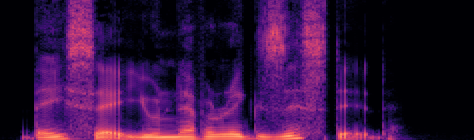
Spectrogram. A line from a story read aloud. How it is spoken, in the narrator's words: corrected gently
